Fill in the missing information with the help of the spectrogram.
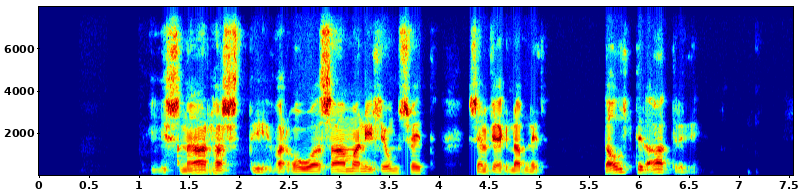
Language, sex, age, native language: Icelandic, male, 20-29, Icelandic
